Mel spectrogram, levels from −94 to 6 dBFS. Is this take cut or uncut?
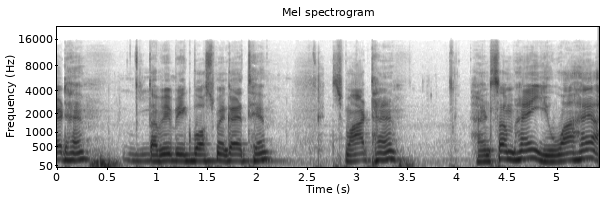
uncut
